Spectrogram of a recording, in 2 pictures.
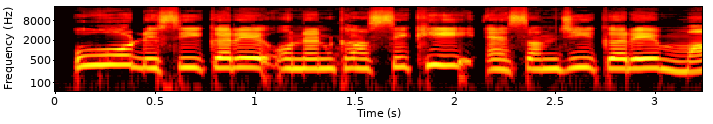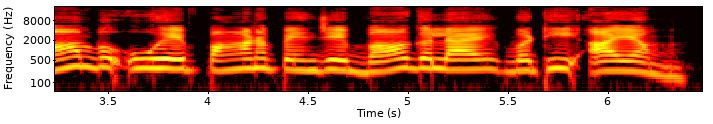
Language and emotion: Sindhi, neutral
